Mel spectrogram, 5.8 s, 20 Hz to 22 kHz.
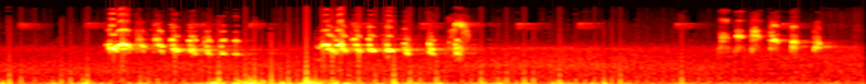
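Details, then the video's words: Alarmed bald eagles calling at something near their Captiva/Sanibel Island, Florida nest on a December 2021 morning: high, rapid chittering phrases that fall in pitch, set against a low rumbling background and faint steady noise. "Captiva Eagle Cam - Connie Still on Alert. Her and Clive Go After Something"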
